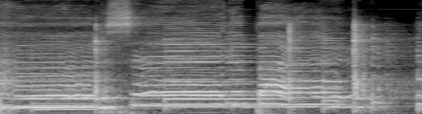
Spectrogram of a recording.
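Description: A male singer holding sustained sung notes over a live rock band with electric guitar and drums, a few drum hits marking the beat. The music thins out briefly just before the end.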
